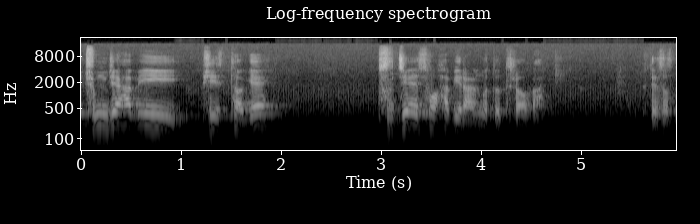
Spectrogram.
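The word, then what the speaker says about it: 부제소: 하여튼 그런 상황에서 부재소 합의라고 이 불로 또 발음하지 말고 이때는 부로 발음하지 부재소 합의 소재기하지 않기로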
